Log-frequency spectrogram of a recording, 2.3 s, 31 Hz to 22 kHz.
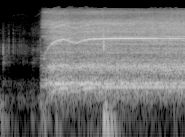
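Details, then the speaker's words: Ryobi 150W inverter powering an Intex inflatable-mattress air pump: the motor spins up quickly to a steady high whine with even airflow and no labouring. The EGO inverter had tripped on over-current with the same pump. Normal running. "wow it's working perfectly okay very cool"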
